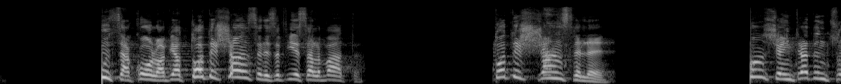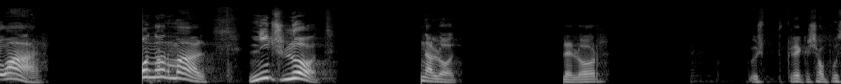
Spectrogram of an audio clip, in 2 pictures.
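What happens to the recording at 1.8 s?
Nothing goes wrong at 1.8 s; the speech is intact there.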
